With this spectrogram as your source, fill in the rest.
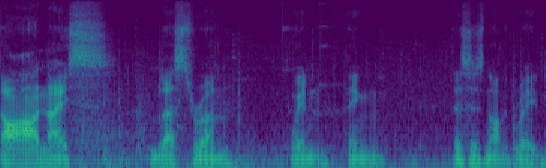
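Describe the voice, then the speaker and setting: Over music in the background and audible room echo, a man with a fairly low voice talks at a very slow pace with ordinary pitch variation. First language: Dutch. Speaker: gaming streamer. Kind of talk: live gameplay commentary. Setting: live stream.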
